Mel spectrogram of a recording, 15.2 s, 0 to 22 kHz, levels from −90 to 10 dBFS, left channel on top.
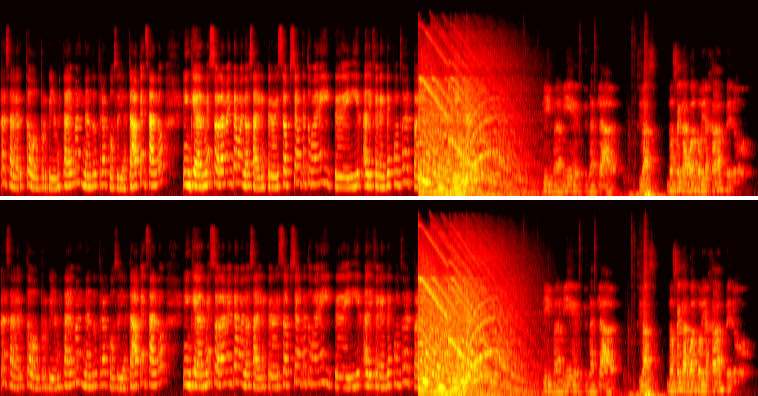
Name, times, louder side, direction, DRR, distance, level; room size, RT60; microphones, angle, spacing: voice 1, 0.0-8.5 9.0-9.6, left 4 dB, 45° left, 3 dB, 0.3 m, -25 dB
sound 1, 8.3-10.7, right 3 dB, 85° right, 0.5 m, -19 dB
sound 2, 10.0-13.3, equal, 35° right, 0.5 m, -34 dB
voice 2, 10.8-12.3 12.8-14.9, right 1 dB, 10° right, -5 dB, 1.0 m, -28 dB
2.2 x 2.1 x 2.9 m, 0.39 s
head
